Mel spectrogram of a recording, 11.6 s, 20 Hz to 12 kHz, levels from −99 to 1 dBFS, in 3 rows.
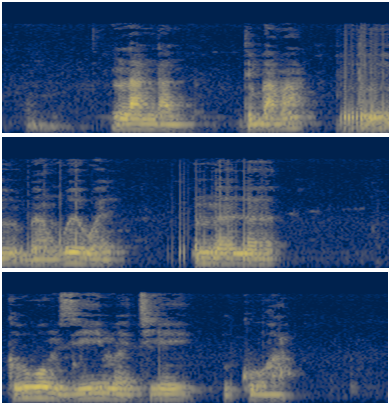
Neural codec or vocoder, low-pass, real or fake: none; 7.2 kHz; real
